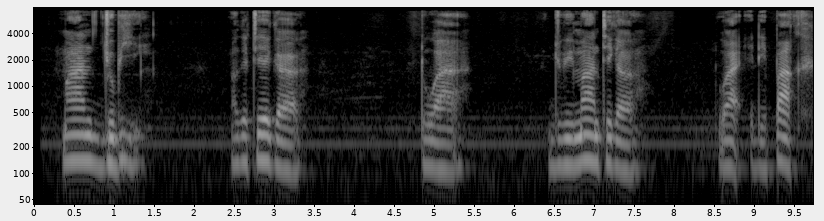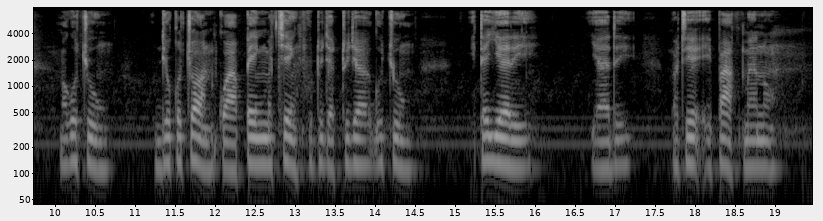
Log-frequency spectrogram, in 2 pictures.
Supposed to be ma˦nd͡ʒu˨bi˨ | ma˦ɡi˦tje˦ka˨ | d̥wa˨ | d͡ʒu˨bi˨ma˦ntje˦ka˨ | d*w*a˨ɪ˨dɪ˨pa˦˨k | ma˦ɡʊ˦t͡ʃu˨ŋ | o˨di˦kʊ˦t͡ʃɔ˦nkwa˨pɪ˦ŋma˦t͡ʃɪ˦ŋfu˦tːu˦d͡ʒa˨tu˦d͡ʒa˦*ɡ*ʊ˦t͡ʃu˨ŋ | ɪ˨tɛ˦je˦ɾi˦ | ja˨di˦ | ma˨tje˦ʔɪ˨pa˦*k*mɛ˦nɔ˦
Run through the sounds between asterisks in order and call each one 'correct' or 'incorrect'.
correct, correct, correct

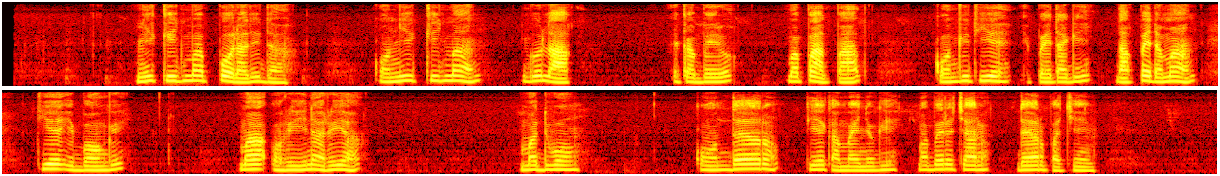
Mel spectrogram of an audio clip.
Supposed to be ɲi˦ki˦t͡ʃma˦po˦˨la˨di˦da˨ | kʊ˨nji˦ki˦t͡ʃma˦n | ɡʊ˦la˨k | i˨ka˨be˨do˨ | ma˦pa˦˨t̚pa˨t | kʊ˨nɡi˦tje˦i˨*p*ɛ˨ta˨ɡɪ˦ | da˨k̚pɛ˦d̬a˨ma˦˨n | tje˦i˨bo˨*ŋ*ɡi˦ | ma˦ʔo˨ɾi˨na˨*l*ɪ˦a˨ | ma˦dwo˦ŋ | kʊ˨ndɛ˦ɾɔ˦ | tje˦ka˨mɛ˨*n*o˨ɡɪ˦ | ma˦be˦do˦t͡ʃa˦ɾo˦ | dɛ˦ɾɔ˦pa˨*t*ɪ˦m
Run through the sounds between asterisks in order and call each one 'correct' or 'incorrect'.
correct, correct, incorrect: ɾ, incorrect: ɲ, incorrect: t͡ʃ

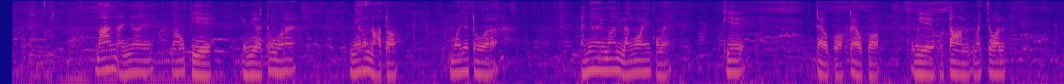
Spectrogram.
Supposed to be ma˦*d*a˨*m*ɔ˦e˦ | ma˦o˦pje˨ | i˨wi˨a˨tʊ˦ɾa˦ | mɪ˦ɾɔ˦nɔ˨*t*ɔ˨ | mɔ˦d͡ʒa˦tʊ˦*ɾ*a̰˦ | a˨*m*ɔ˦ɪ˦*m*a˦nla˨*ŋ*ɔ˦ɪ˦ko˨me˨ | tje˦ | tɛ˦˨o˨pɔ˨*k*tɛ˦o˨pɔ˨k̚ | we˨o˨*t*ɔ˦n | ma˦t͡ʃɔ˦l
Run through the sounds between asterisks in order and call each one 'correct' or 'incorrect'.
incorrect: n, incorrect: ɲ, correct, correct, incorrect: ɲ, correct, correct, correct, correct

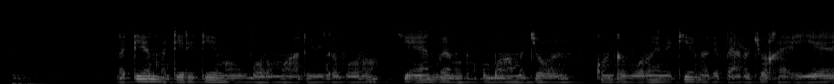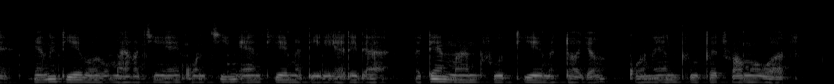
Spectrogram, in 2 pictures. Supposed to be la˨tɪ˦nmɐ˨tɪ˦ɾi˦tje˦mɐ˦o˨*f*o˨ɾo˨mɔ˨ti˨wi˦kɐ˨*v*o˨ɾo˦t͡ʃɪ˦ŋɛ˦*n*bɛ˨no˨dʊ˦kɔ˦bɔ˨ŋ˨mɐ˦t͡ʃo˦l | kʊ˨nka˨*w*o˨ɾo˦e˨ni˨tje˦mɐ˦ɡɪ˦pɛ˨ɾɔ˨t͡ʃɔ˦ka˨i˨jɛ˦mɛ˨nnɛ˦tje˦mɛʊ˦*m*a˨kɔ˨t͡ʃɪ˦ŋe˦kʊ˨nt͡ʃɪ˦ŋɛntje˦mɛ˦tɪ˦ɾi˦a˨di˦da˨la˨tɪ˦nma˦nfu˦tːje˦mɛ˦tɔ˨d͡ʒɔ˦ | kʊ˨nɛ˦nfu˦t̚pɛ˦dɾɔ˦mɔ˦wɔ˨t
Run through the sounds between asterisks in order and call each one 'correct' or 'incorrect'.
incorrect: v, correct, correct, incorrect: v, correct

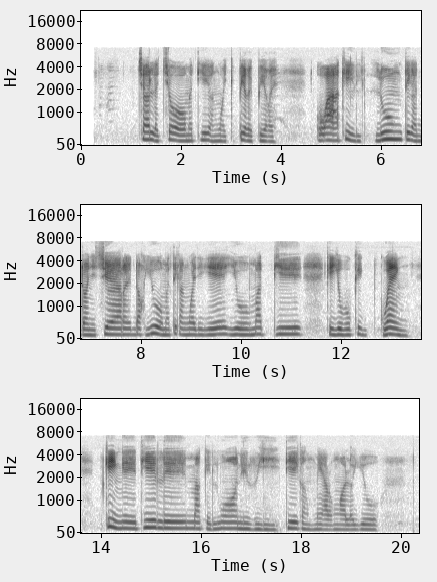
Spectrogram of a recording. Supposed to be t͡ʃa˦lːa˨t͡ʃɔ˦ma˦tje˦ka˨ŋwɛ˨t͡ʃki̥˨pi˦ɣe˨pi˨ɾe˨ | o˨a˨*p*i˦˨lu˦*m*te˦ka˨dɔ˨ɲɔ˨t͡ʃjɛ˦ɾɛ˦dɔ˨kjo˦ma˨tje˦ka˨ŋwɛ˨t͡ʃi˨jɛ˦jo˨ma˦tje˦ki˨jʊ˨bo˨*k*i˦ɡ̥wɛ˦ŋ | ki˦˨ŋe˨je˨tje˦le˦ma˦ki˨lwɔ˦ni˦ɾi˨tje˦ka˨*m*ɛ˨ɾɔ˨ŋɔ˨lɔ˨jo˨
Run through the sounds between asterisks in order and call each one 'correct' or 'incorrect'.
incorrect: k, incorrect: ŋ, correct, correct

